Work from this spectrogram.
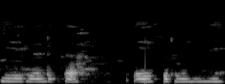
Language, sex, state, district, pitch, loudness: Hindi, male, Chhattisgarh, Raigarh, 130 Hz, -30 LUFS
